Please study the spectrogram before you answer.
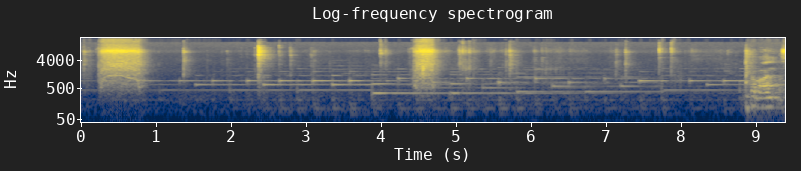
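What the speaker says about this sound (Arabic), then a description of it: "كيف ممكن انا استخدم الدريل لحفر اذا ما كان عندي دريل طاولة او بريس دريل" Hand-held electric drill boring into a wooden candle holder, a few loud whirring bursts near the start, middle and end, with someone talking steadily in between.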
